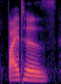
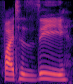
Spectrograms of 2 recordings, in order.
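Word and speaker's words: Dragon Ball FighterZ: by Bandai Namco themselves the fighters pronounced that way not fighter Z not fighters Z fighters so yeah I've pretty adapted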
